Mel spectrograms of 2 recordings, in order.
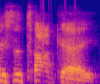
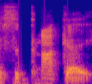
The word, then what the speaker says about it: Sitake: phonetic rendering of Kalani Sitake. So I'm going to consider he's like a shiitake mushroom since he laid an egg at Texas Tech. So we're going to say Kalani Sitake.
